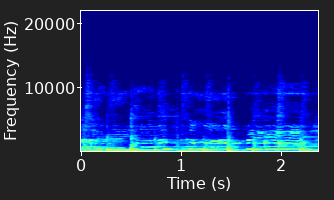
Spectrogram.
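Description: Koplo dangdut music: hand-played kendang drums keeping a driving beat with deep low strokes, under a wavering sung melody.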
